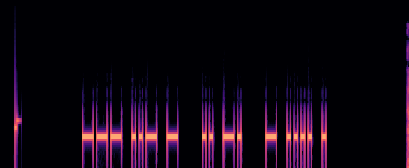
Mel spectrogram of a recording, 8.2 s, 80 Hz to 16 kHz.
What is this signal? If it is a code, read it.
Morse code, heard as a keyed tone, about 17 wpm, 700 Hz. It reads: OUT IN THE
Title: Sets of 3 Words 17wpm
